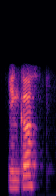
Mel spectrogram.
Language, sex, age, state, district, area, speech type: Telugu, male, 30-45, Andhra Pradesh, Krishna, urban, conversation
